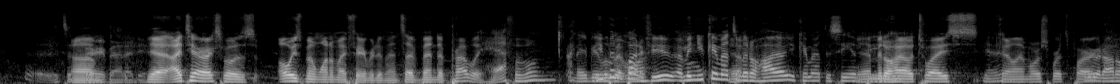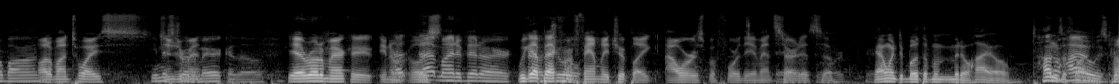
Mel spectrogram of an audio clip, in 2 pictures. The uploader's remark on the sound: Live from HondaMeet15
